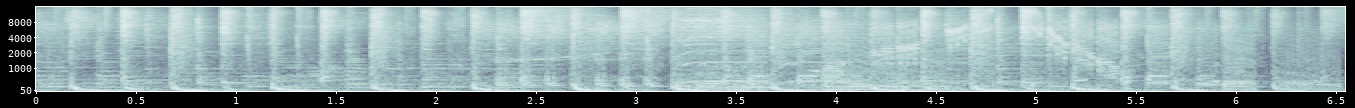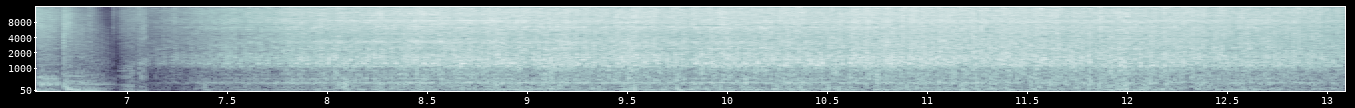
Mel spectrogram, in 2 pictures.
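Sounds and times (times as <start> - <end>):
electronic music: 0.2 - 7.1.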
